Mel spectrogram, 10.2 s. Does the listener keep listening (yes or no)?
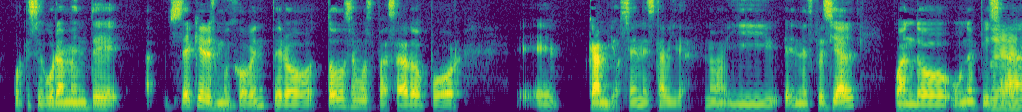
yes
